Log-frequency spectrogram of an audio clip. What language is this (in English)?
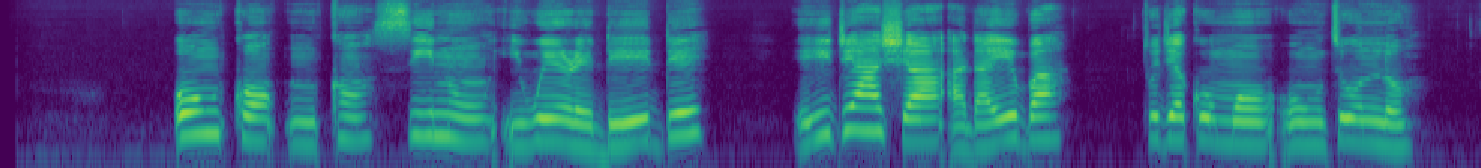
Yoruba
